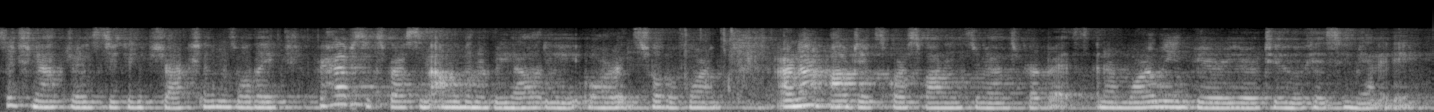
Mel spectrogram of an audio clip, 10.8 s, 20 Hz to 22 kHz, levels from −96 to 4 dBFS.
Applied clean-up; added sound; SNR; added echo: neural separator model SepFormer DNS4.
